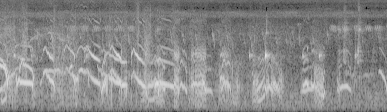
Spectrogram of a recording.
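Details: A group of puppies whines steadily. Their high, wavering cries bend up and down in quick succession, several pups calling over each other, with faint high beeping late in the recording.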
